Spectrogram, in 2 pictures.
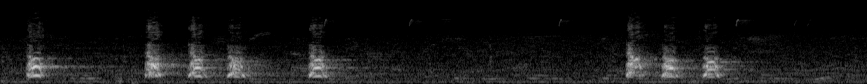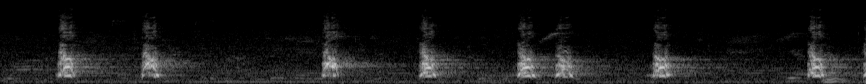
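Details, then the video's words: Dog next door barking constantly at a leaf blower; short, sharp single barks and quick pairs or triplets coming in irregular bursts over about seventeen seconds, with a faint low hum underneath. "Neighbor's barking dog"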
